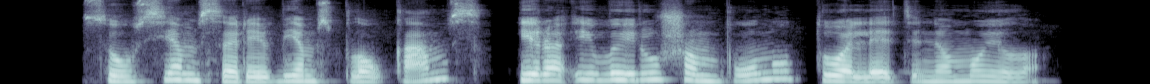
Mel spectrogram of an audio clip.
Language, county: Lithuanian, Utena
